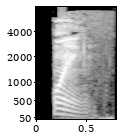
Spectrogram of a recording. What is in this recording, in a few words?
oe nasal, Portuguese vowels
